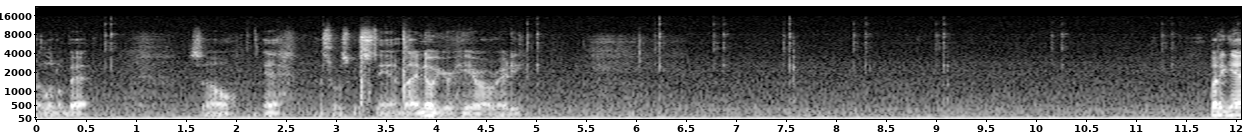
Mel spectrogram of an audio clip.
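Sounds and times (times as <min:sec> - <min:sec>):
steady low hum: 0:00.0 - 0:12.0
faint computer clicking: 0:00.6 - 0:00.9, 0:02.0 - 0:02.3, 0:04.7 - 0:05.2, 0:06.0 - 0:09.2, 0:10.1 - 0:10.4, 0:11.2 - 0:11.5.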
